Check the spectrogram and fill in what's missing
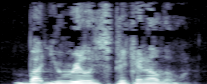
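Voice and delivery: normal talking voice

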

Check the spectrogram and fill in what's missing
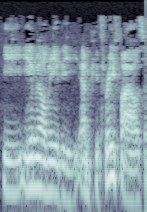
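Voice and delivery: ordinary talk, nothing marked

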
